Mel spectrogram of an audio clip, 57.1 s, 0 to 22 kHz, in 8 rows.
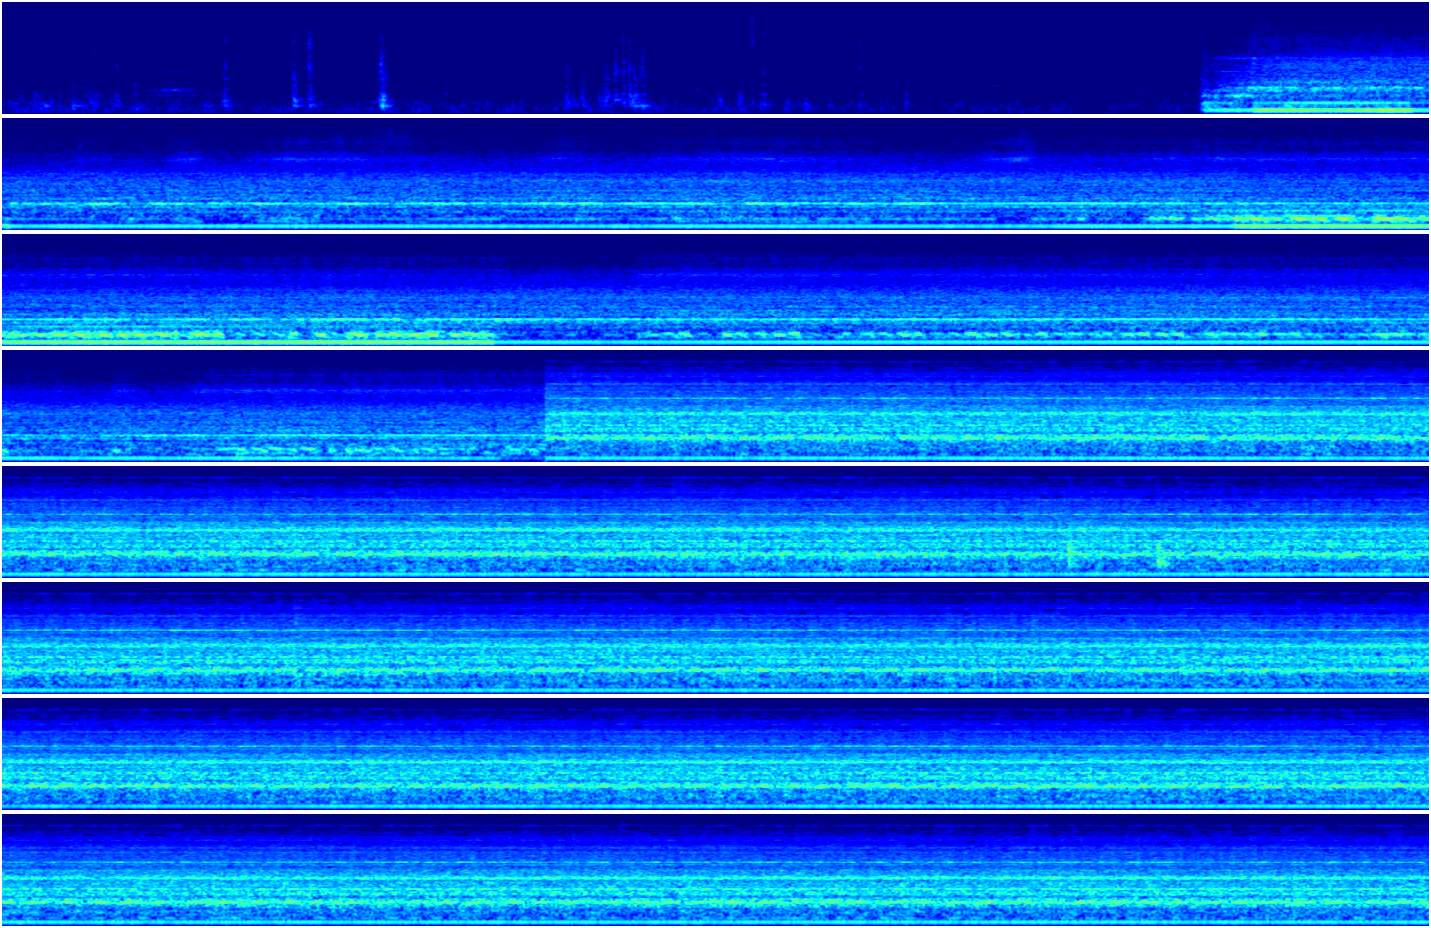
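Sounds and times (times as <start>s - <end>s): metal lathe humming and whining: 6.0s - 57.0s.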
